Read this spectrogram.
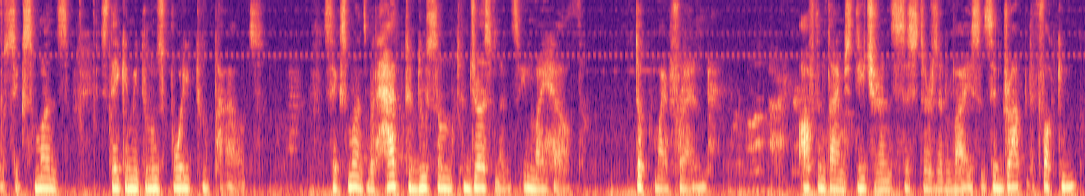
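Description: A man's voice: fairly high pitch, gravelly, a little mellow, a little hiss or hum, low-quality recording. A man in his thirties doing an unscripted fitness vlog in a small bedroom, repeating slogans in a preachy way and drifting into whispers, recorded on a webcam. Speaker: fitness vlogger. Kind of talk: rambling unscripted workout talk. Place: small cluttered bedroom with tapestries. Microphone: webcam at desk distance.

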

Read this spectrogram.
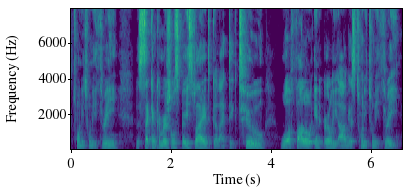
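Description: A man in his thirties speaks to camera as the host of an investing channel. His pitch sits in a middle range, and his scripted delivery is upbeat, with emphatic phrasing. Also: a little mellow. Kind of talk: scripted video commentary to camera. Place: small room at home, indoors.

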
